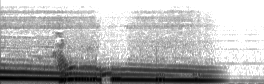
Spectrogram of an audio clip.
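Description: wolf howling

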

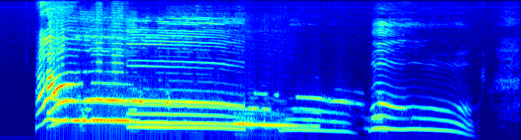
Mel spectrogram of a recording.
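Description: wolf howling

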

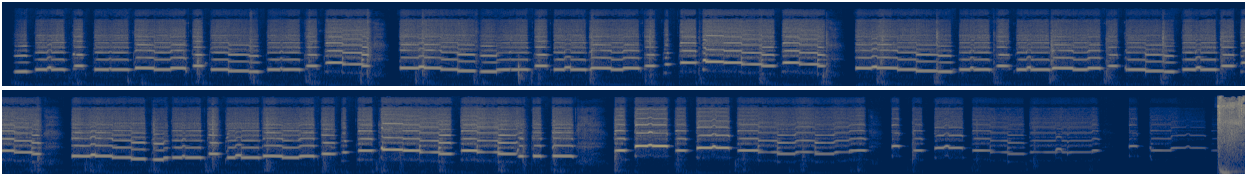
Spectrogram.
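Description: tin whistle playing

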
